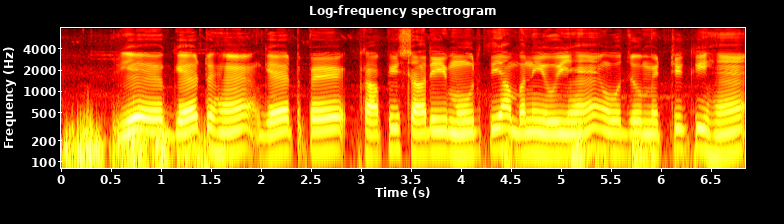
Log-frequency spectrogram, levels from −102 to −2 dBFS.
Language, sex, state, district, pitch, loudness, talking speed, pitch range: Hindi, male, Rajasthan, Bikaner, 135 Hz, -17 LUFS, 150 wpm, 125-145 Hz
